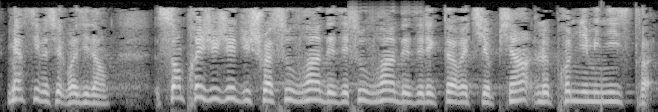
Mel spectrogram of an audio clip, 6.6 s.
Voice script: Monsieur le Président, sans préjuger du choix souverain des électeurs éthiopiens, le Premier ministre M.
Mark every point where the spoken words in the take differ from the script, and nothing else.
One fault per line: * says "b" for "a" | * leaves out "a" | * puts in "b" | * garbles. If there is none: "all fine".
* puts in "souverain des"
